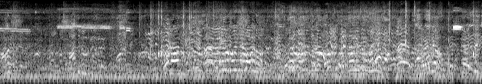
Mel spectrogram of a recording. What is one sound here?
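A large crowd shouts and cheers outdoors.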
